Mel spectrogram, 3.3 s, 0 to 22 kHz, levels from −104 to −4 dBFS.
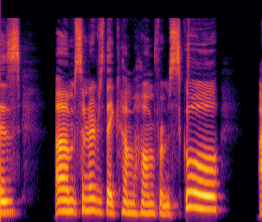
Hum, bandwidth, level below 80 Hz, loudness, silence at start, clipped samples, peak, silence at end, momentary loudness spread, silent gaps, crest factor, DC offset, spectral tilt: none; 16 kHz; -82 dBFS; -21 LUFS; 0 s; under 0.1%; -4 dBFS; 0 s; 9 LU; 3.03-3.19 s; 18 dB; under 0.1%; -4 dB/octave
